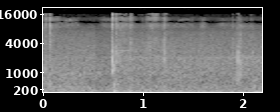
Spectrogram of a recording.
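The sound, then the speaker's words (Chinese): During shooting practice, a player bounces a basketball on a hard court a few times in place instead of dribbling into a turn, with sharp thuds spaced about half a second apart over steady background noise. “不是拍球轉身，他原地拍球做什麼？”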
